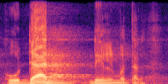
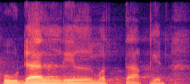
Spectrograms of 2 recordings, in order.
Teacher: Dibacanya N-nya hilang jadi L. Hudal lil muttaqin.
